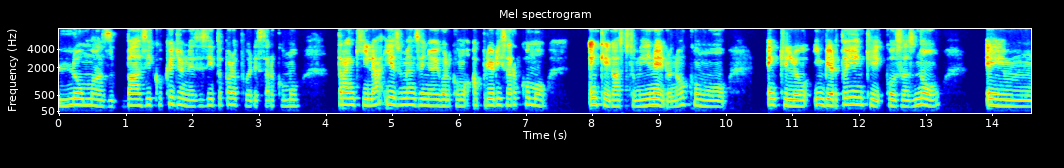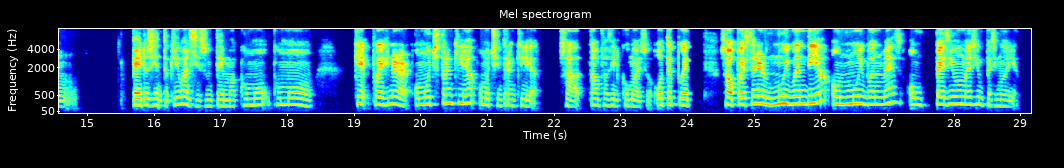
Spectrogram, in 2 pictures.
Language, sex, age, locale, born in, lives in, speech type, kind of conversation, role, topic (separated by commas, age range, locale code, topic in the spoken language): Spanish, female, 25-29, es-CO, Colombia, Spain, conversation, unstructured, none, ¿Qué te hace sentir más feliz al manejar tu dinero?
